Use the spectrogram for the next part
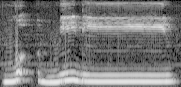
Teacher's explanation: حمزہ کے اوپر ساکن ہے تو چھوٹا سا جھٹکا پیدا ہوگا، لیکن جھٹکا ایسا ہو عین کی آواز نہ نکل جائے، یعنی کہ مو ایسے نہیں پڑھنا آپ نے.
